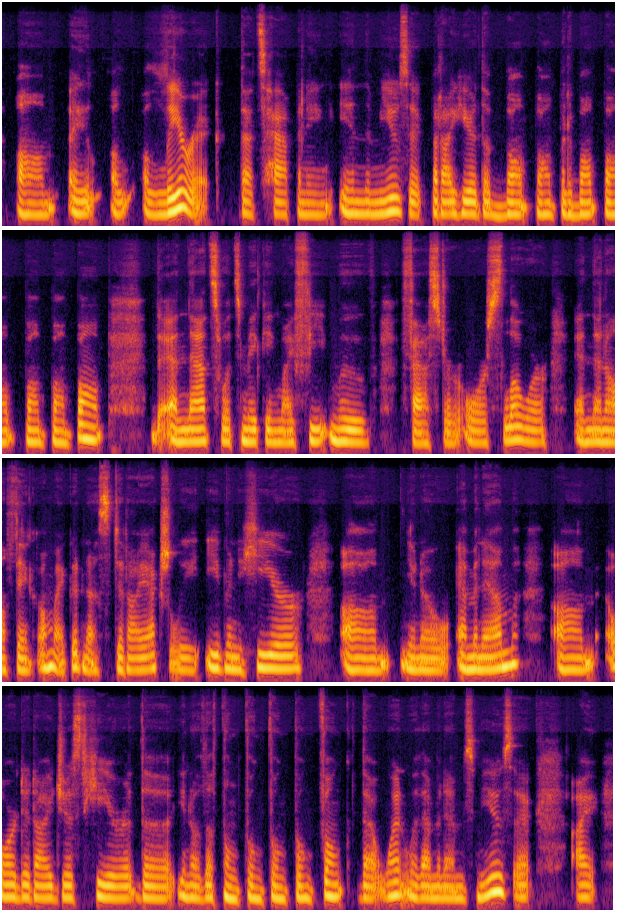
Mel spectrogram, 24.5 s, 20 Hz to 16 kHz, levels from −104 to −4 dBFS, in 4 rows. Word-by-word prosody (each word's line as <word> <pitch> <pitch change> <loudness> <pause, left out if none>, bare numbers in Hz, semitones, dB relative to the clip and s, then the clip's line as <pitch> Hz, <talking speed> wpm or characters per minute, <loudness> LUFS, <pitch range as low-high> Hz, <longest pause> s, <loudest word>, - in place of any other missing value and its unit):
um, 150 +4 -2
a 160 -2 +1
l - - -5 0.2
a - - 0 0.3
a - - 0 0.2
lyric 215 +5 +5 0.2
that's 155 - -4 0.2
happening 150 -1 -6
in 165 -6 0
the 160 - 0 0.2
music, 175 -5 +1
but 165 -1 0
I 155 0 +2
hear 160 0 +2
the 160 0 -1
bump, 155 - -2
bump, 155 -4 -3
ba-da, 150 -3 -1
bump, 155 +3 -1
bump, 155 -2 -2
bump, 155 -6 -1
bump, 150 -5 -2
bump, 200 +2 +3 0.5
and 170 -4 +3
a - - +2
that's 165 +1 +2
what's 165 +1 -2
making 160 -1 +1
my 150 -1 -1
feet 160 +4 -2
move 155 -4 +3 0.3
faster 140 0 -2
or 150 -2 -3
slower. 170 0 0 0.3
And 155 0 0
then 160 0 +2
I'll 155 0 +1
think, 155 -2 +1
"Oh - - +1
my 190 0 +3
goodness, 190 -6 0
did 165 -1 -2
I 155 0 -1
actually 155 -3 -2
even 175 -3 +2
hear, 175 +3 +2 0.4
um, 155 -1 0
you 85 - +1
know, 80 0 -1
Eminem? 170 +5 +4 0.4
Um, 160 -2 0
or 170 -2 +1
did 165 +1 -1
I 155 -1 +1
just 155 +2 -2
hear 155 -4 +1
the, 155 -2 -1
you 190 -3 0
know, 160 -1 0
the 160 +2 -1
thunk, 150 -7 0
thunk, 150 -6 -1
thunk, 150 -6 -1
thunk, 155 -4 -1
thunk 185 +4 +1
that 155 -3 -2
went 190 +5 +1
with 165 -5 0
Eminem's 155 -2 -1
music?" 185 -2 +4 0.5
I 165 - -4
160 Hz, 175 wpm, -20 LUFS, 150-170 Hz, 0.5 s, lyric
